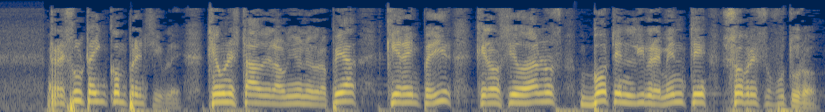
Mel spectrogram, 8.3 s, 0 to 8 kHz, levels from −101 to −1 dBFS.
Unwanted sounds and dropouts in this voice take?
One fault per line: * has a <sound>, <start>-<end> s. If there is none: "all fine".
all fine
